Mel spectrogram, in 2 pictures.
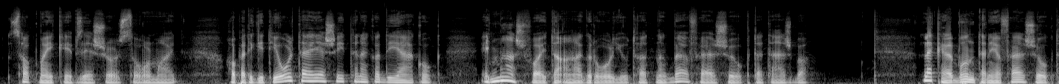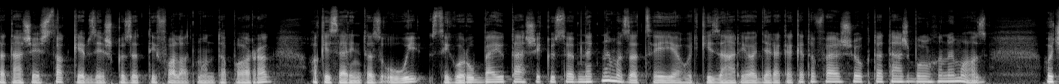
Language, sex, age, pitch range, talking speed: Hungarian, male, 40-59, 85-115 Hz, 140 wpm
